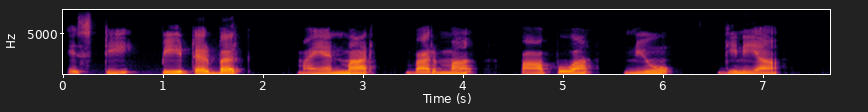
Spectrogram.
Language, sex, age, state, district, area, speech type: Telugu, female, 18-30, Telangana, Mahabubabad, rural, spontaneous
